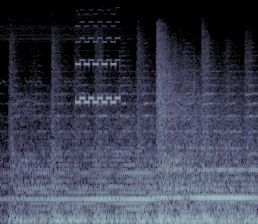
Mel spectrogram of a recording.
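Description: A telephone ringing indoors, a repeating electronic ring tone with bright sustained tones that continues steadily in the background of a quiet room, with no speech.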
